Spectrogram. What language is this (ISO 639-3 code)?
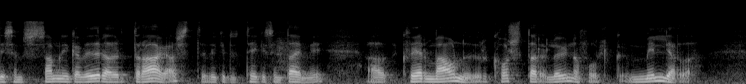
isl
